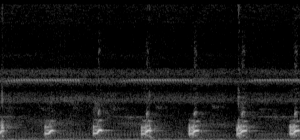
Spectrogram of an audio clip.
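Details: Lured white-breasted waterhen giving short, slightly rising knocking notes about twice a second, evenly paced, over a constant high-pitched hum.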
